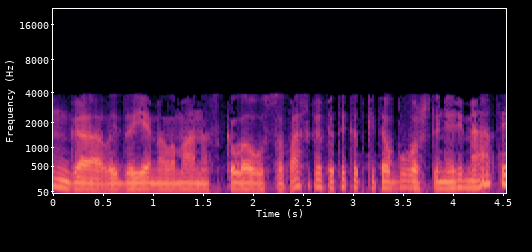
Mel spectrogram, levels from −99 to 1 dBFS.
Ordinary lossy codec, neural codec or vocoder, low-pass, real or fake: AAC, 16 kbps; none; 7.2 kHz; real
